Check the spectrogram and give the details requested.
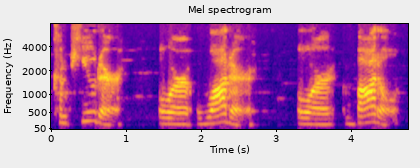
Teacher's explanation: is not stressed means that we are soften the sound and the T becomes a D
